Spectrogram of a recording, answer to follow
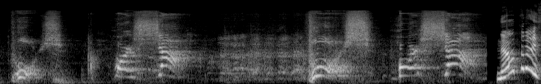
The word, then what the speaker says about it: Porsche: is the correct pronunciation of the car it's pronounced Porsche pora Porsche pora now that I think about it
